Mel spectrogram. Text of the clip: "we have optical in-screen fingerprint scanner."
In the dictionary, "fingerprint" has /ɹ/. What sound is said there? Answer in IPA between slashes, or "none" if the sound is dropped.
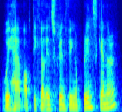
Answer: /ɹ/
